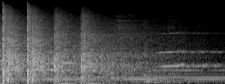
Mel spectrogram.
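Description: Four sharp gunshots from two men crack off in quick, evenly spaced succession in a parking lot outside an apartment, each a loud bang, followed by a lingering echo that fades away. No voices are heard.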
